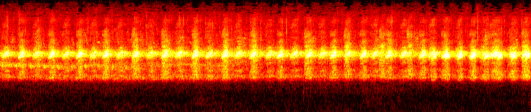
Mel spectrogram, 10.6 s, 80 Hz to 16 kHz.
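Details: Frogs calling at 6 pm, a dense chorus of rapid, pulsed croaks repeating about three to four times a second, overlapping into a steady rattling wall of sound with two bright pitch bands.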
